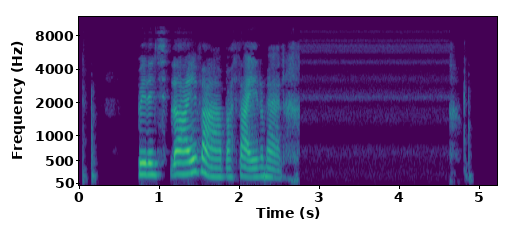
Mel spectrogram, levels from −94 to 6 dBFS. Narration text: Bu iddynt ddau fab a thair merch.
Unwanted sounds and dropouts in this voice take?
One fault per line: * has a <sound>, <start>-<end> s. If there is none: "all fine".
all fine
